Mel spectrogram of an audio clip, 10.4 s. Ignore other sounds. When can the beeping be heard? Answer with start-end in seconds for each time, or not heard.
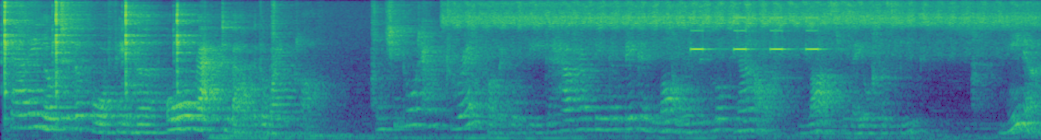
6.9-8.3.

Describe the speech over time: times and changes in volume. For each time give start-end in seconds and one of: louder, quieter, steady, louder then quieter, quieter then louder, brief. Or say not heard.
0.1-10.3 quieter.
